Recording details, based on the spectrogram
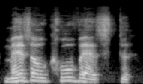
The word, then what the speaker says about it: Mezőkövesd: It's Mezőkövesd in Hungary.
